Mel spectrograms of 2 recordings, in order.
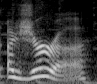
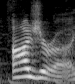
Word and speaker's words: Azura: know but no it's Azura and I'm like that's weird especially since we're in hoshido where the Japanese name should be like pronounced with the emphas emphasis and stress on the first syllable and you know so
